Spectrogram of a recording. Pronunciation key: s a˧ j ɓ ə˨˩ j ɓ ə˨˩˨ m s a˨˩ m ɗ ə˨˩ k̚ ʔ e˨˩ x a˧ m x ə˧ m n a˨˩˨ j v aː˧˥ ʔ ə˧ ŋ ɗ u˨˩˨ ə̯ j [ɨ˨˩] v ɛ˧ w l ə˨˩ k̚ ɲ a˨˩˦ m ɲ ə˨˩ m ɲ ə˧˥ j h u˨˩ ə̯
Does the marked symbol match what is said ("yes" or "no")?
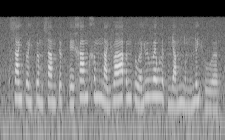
no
